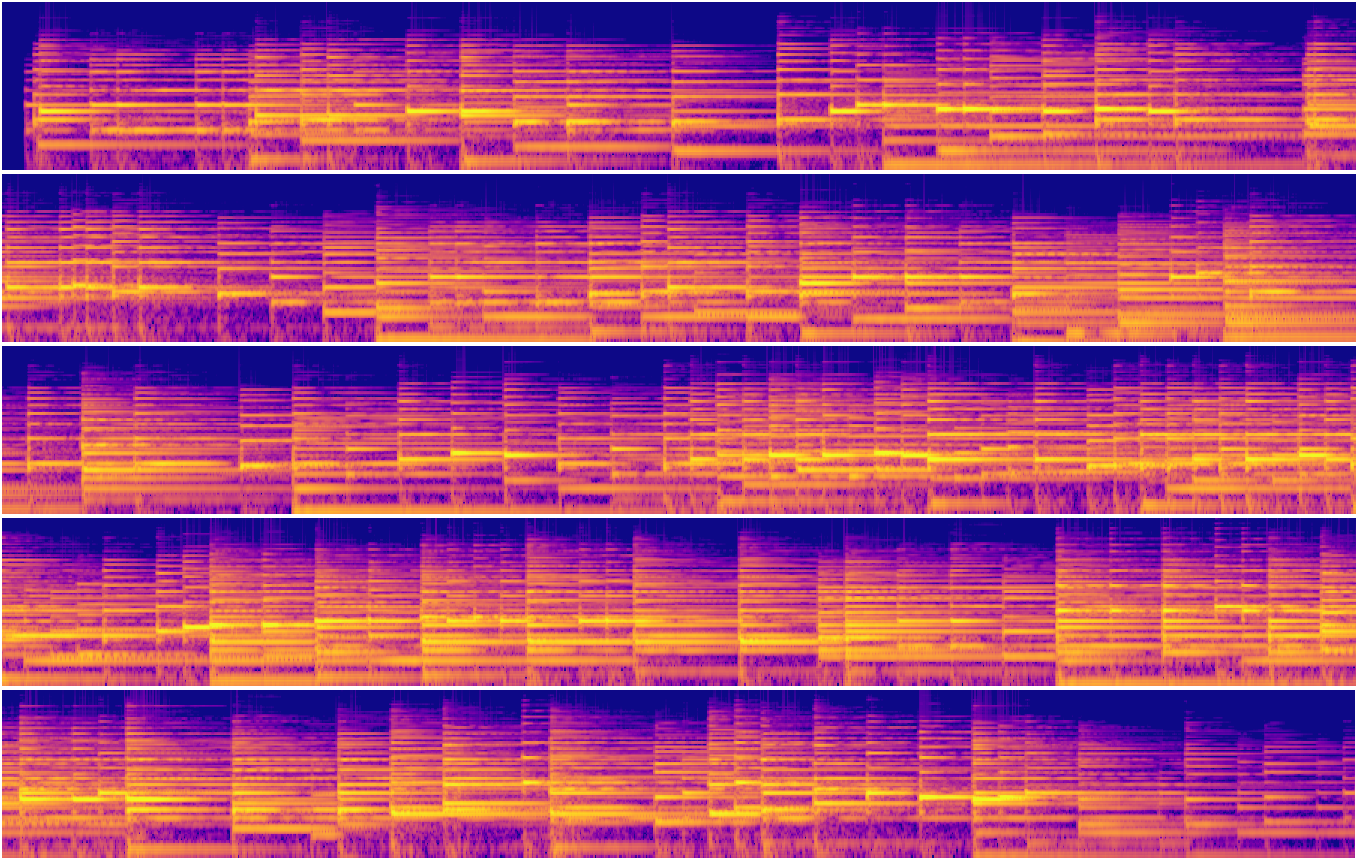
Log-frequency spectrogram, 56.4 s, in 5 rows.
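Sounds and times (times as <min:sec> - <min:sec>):
piano version melody backing track: 0:00.2 - 0:56.3.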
